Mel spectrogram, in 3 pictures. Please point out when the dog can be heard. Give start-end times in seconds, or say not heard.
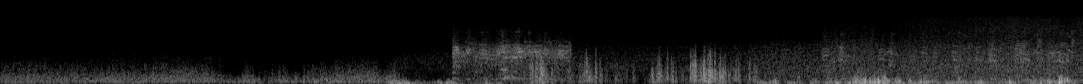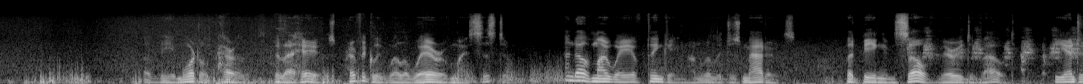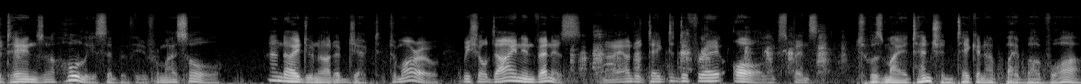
not heard.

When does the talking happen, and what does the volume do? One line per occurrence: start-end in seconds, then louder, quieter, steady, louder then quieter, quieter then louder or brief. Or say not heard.
12.2-32.4 steady.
